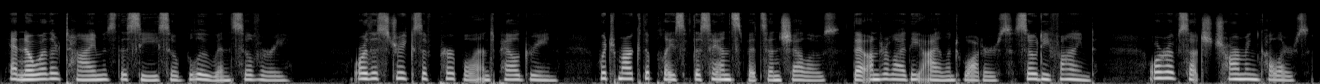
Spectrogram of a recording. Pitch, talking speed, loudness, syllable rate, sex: 220 Hz, 185 wpm, -20 LUFS, 4.9 syllables/s, female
